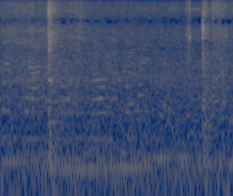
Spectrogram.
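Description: Steady low hum of street noise with people talking in the background, and one short click about half a second in.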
